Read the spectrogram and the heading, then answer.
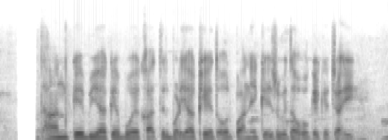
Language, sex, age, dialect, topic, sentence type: Bhojpuri, male, 25-30, Northern, agriculture, statement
